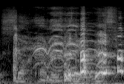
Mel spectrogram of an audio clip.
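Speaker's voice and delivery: loud, slow, laughing punchline; laughing confession. Pretend. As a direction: draw out the confession through laughter. Confessing absurd joke, laughter.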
